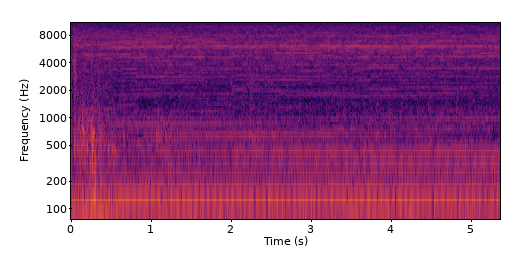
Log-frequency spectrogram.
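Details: Toy-hauler RV bedroom slide-out being extended at its first spring use after storage: steady, even low motor hum with no catches or grinding; normal slide-out motor operation.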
